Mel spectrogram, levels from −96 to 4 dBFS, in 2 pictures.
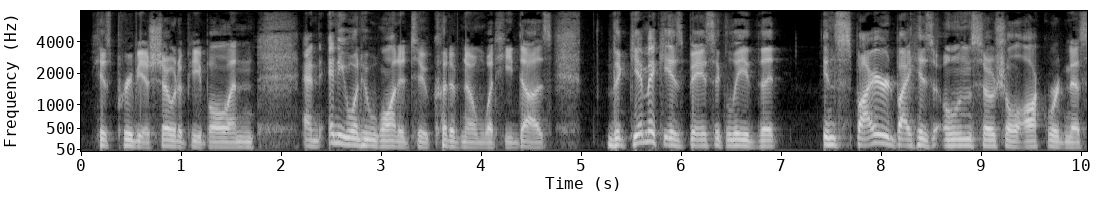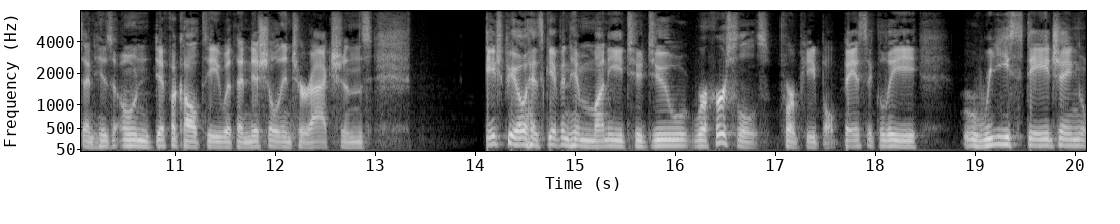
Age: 40-59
